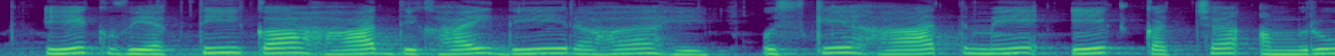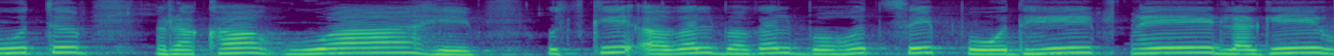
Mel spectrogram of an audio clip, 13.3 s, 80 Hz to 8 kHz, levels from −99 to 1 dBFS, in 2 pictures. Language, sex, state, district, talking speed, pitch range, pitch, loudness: Hindi, female, Maharashtra, Pune, 110 wpm, 210-255 Hz, 235 Hz, -26 LUFS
